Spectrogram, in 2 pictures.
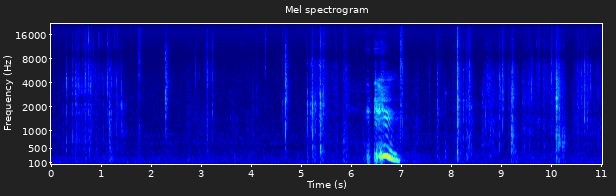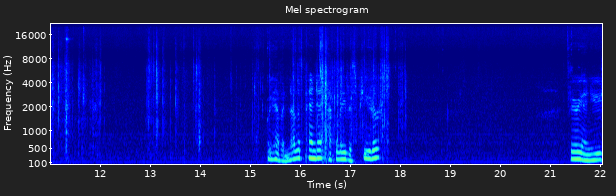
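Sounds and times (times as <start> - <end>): packaging crinkling: 0.2 - 12.2, 12.9 - 18.2.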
